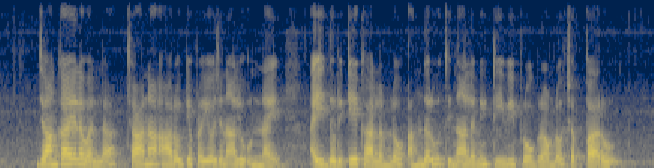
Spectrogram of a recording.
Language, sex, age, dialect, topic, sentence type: Telugu, female, 25-30, Central/Coastal, agriculture, statement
